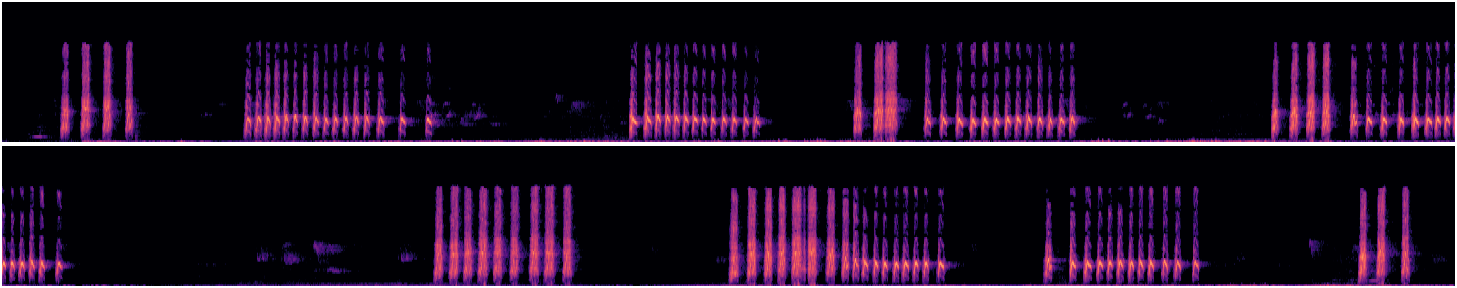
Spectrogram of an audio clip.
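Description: Grey-cheeked bulbul (cucak jenggot) singing in repeated bursts of fast, rattling chatter, each a second or two long, with a pause of a few seconds about halfway through.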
